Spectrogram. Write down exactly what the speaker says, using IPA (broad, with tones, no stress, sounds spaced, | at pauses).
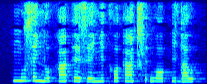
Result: ŋ u˦ s ɛ˦˨ ɲ o˨ h ã˦ θ e˨ s e˨ ɲ e˦˨ kʰ ɔ˦˨ θ ã˦ t͡ɕʰ ɪ˦ ʔ w ɔ˦ k i˦˨ d a˦˨ ʊ̯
